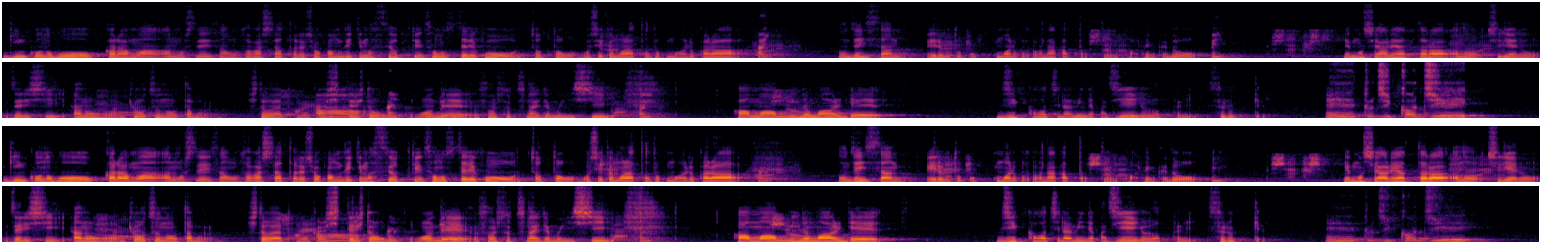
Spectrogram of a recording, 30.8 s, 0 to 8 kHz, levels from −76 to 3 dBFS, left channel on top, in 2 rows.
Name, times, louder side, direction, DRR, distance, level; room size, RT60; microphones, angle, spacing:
voice 1, 0.0-7.4 8.4-11.9 13.4-17.5 17.9-21.9 22.7-24.2 25.3-28.0, right 4 dB, 45° right, 14 dB, 0.8 m, -25 dB
sound 1, 1.7-19.5, right 1 dB, 85° right, 6.4 m, -56 dB
Speech synthesizer, 6.0-6.3 7.5-8.0 9.3-9.7 10.9-11.3 12.7-13.2 14.5-15.0 16.3-16.8 18.1-18.5 19.7-20.1 21.4-21.8 23.0-23.5, right 7 dB, 70° right, 1.7 m, -39 dB
voice 2, 18.5-19.0 19.2-19.4 21.7-21.9 28.6-30.0, left 2 dB, 85° left, 10 dB, 1.8 m, -29 dB
30.0 x 18.0 x 9.6 m, 0.95 s
head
